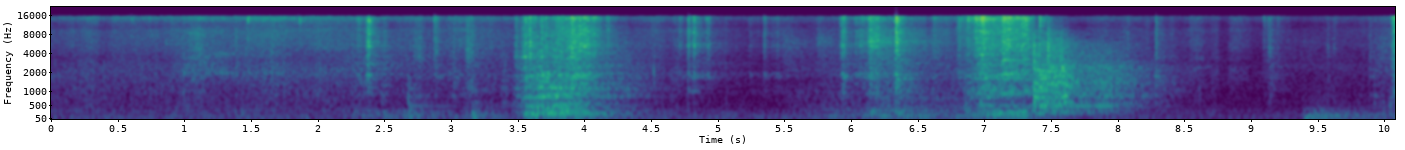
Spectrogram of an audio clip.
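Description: A bent alloy wheel rim being handled on a concrete floor: a few light knocks, then two louder spells of metal clattering, about three and a half and seven seconds in.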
